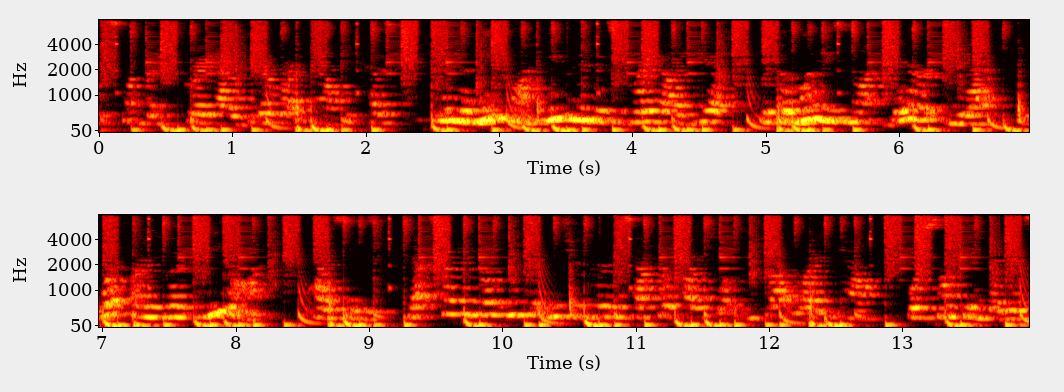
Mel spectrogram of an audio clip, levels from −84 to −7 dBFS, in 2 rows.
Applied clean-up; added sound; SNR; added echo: classical method WPE with log-MMSE.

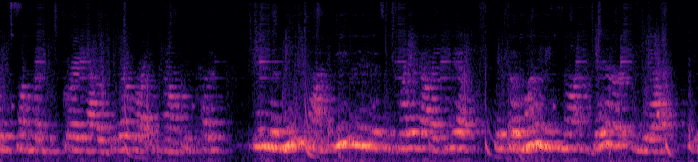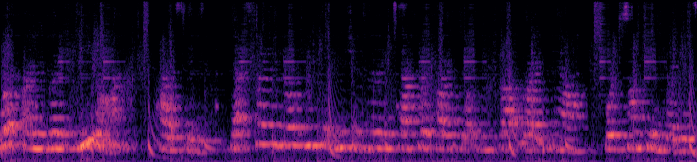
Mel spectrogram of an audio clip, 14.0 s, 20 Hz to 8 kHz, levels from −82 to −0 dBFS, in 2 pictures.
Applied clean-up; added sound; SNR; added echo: neural separator model SepFormer DNS4.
